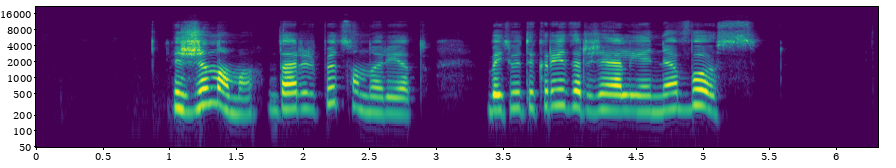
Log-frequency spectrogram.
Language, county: Lithuanian, Kaunas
